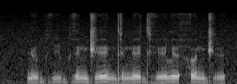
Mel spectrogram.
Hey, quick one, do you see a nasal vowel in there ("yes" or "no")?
no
